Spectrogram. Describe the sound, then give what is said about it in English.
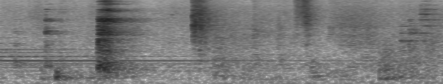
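A wooden umpan board in a dining room is struck about five times before a meal, each sharp, hollow knock ringing briefly, spaced unevenly roughly half a second apart over a faint steady hum, with no talking. “Everybody stands up formally and waits for the end of the umpan before going to take their food.”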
